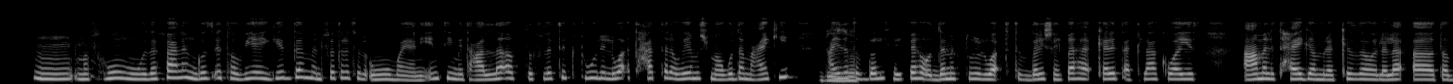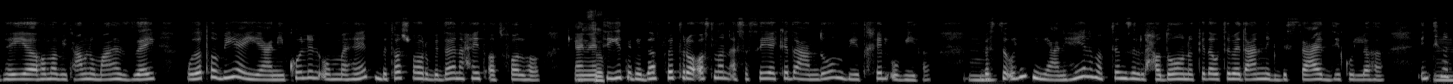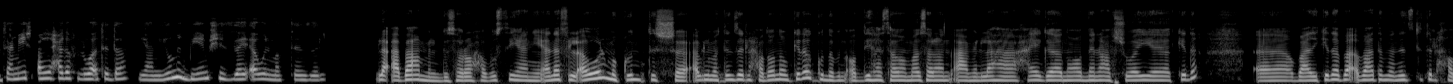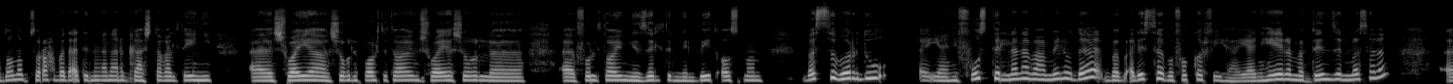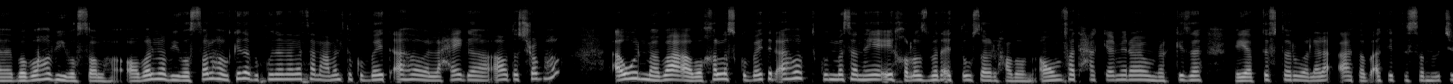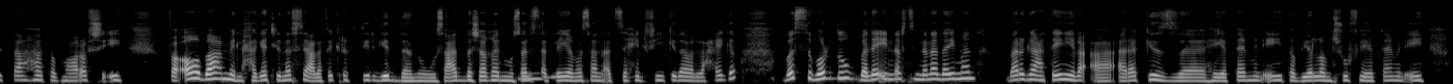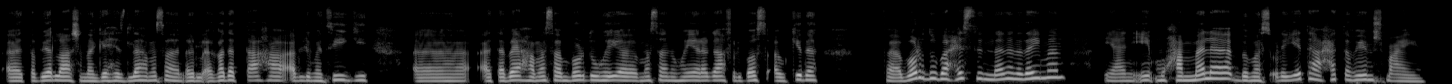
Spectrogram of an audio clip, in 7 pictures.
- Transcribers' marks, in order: in English: "Part Time"; in English: "Full Time"; in English: "الbus"
- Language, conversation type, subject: Arabic, advice, إزاي بتتعامل/ي مع الإرهاق والاحتراق اللي بيجيلك من رعاية مريض أو طفل؟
